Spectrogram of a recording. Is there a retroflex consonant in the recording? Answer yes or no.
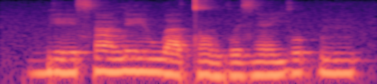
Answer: no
